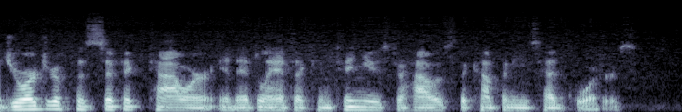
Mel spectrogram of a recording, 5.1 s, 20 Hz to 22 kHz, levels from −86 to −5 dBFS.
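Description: At 1.86 s the speech suddenly loses quality and stays degraded to the end. This is an adaptive stream at a lower bitrate. The connection slowed, so the player switched versions without a gap. Codec artefacts rise, which fits Opus dropping from 64 to 24 kbit/s.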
